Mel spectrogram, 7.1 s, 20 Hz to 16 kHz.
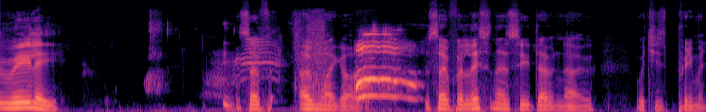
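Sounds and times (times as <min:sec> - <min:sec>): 
speech: 0:00.0 - 0:00.6, 0:02.2 - 0:07.0
cat meowing: 0:02.1 - 0:02.9, 0:03.6 - 0:04.3.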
